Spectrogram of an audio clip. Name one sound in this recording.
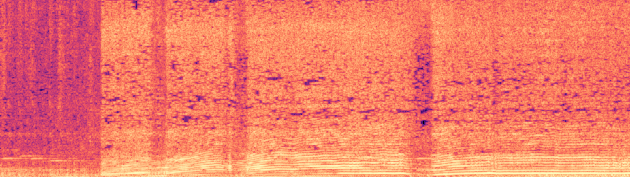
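Dirt bike engines rev loudly, rising and falling in pitch.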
